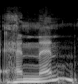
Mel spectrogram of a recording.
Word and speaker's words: Hanan: Hanan, måske udtales det fra København. Godmorgen, er det rigtigt sagt? – Korrekt.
